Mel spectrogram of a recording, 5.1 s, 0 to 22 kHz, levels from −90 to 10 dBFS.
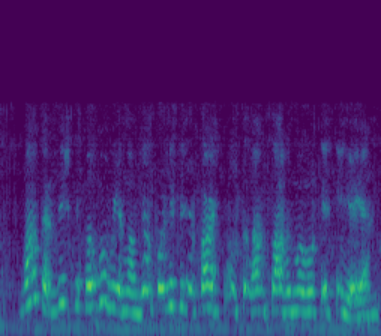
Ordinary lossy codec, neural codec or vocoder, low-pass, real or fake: Opus, 64 kbps; codec, 16 kHz, 4.8 kbps, FACodec; 7.2 kHz; fake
